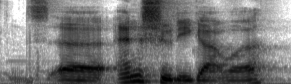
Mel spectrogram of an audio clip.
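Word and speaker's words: Ncuti Gatwa: And Enshudigawa, that's how you actually say his name, as his mother told him he was saying it wrong.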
